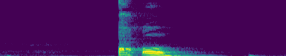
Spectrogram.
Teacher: Это гортанная буква. Прямо из горлышка выходит этот звук. К. Буква К с твердым знаком.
